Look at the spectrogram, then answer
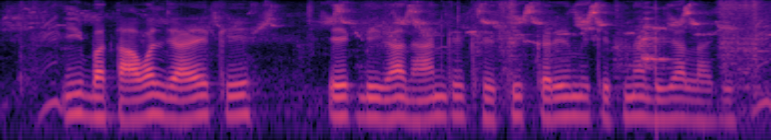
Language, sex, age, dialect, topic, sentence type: Bhojpuri, male, 18-24, Western, agriculture, question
